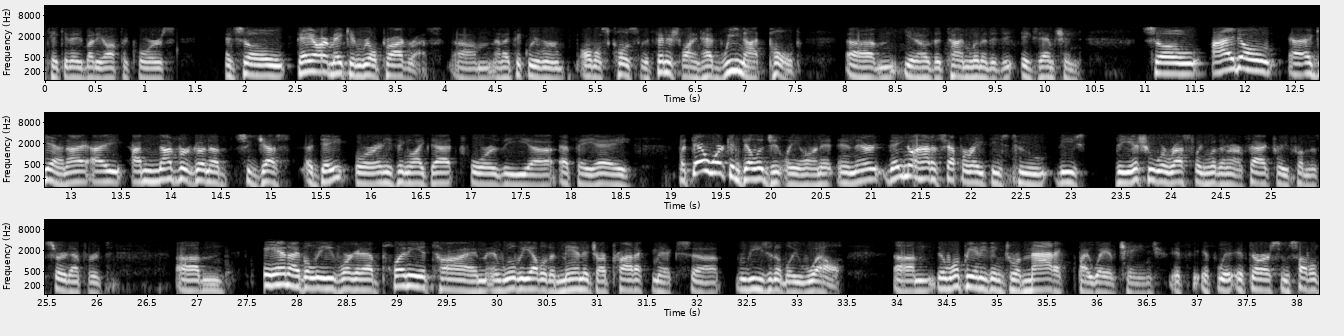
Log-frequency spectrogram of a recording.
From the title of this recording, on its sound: Q4 2023 Earnings Conference Call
